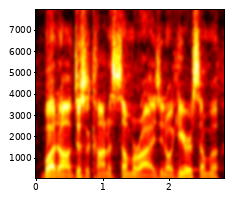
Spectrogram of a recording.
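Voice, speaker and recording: A man leading a small church teaching session, summarizing in a relaxed, friendly way. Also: mid-range voice, a little fast. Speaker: pastor leading the class.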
